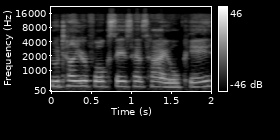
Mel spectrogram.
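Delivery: exaggerated upper midwest accent, Minnesota-Wisconsin style. Speaker shows off an accent to listeners: Upper Midwest accent. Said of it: "That was my best uh, Wisconsin, ... Minnesota accent".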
